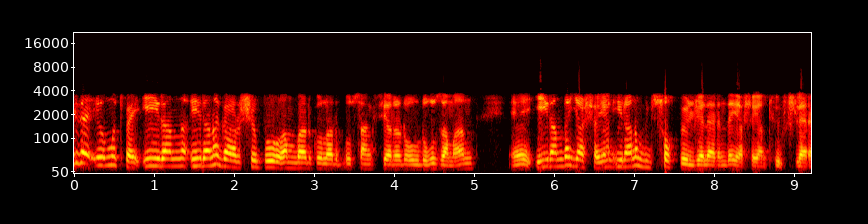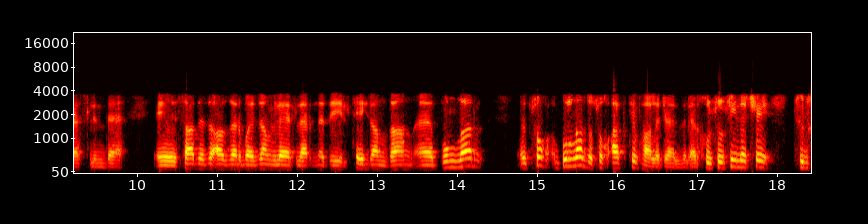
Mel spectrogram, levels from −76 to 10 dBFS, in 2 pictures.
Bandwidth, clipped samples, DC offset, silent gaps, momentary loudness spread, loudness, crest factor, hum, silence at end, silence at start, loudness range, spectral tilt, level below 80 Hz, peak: 6.2 kHz; under 0.1%; under 0.1%; none; 7 LU; -20 LUFS; 18 dB; none; 0 s; 0 s; 2 LU; -5.5 dB/octave; -72 dBFS; -2 dBFS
